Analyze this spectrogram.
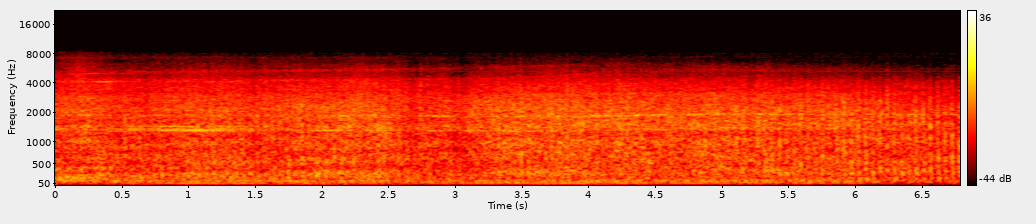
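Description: Loud, steady rotor roar of two Air Crane helicopters passing overhead while dumping water on a fire in Lane Cove National Park, a continuous low thumping drone that fills the whole stretch without letting up, with no voices.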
